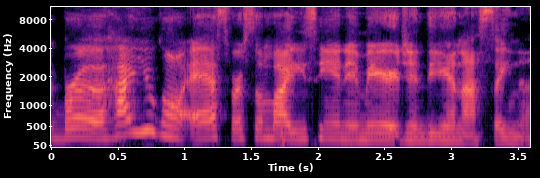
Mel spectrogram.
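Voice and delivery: ordinary talk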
